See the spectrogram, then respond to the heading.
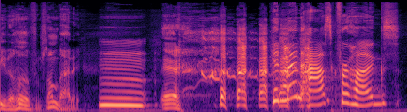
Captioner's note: laughs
